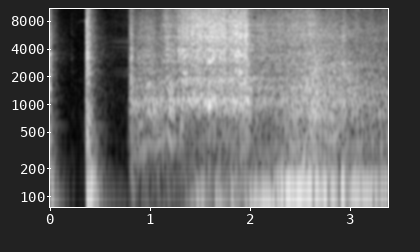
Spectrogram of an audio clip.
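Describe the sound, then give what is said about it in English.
A car engine cranks briefly, then catches and settles into a steady idle with a low rumble. No one speaks. “Two kids are sitting in the back of the car and their mum's driving them to the beach for a holiday.”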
